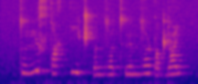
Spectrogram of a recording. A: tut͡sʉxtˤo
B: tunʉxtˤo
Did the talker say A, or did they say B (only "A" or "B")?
B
